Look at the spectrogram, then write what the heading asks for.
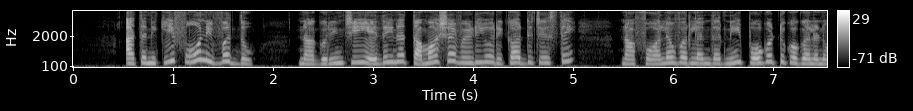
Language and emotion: Telugu, fearful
